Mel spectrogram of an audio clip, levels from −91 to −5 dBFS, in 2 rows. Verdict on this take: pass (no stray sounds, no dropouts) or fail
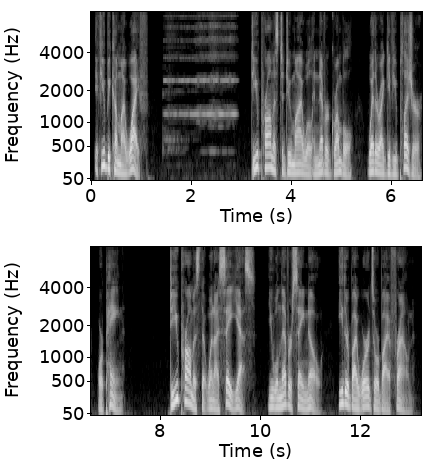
fail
